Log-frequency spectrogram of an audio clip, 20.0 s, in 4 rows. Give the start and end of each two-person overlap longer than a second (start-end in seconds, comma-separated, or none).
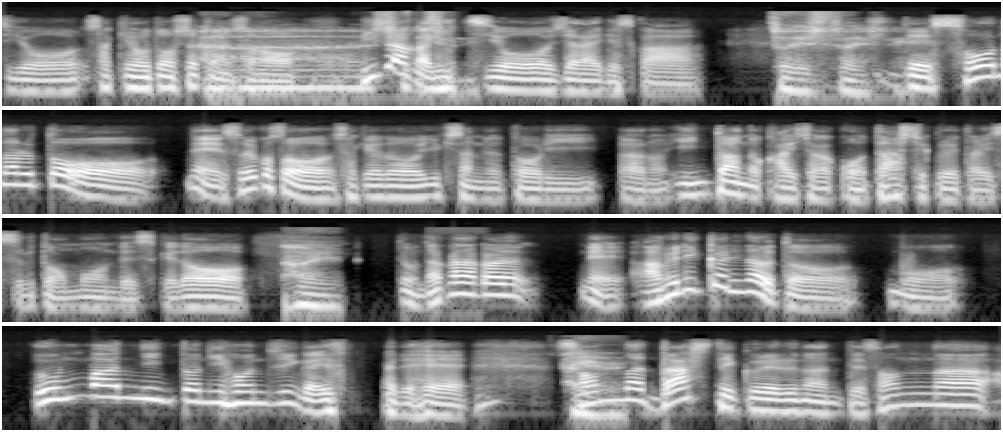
0.9-2.4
